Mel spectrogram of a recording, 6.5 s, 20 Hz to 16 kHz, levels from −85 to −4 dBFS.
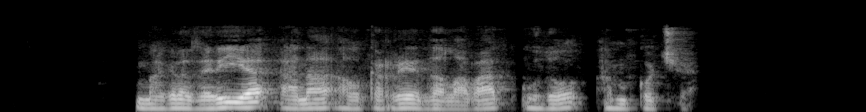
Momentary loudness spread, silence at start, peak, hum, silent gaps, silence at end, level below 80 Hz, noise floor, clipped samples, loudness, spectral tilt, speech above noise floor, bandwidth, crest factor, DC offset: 14 LU; 1 s; -6 dBFS; none; none; 1.3 s; -56 dBFS; under -90 dBFS; under 0.1%; -25 LUFS; -7 dB/octave; over 66 dB; 7.4 kHz; 20 dB; under 0.1%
